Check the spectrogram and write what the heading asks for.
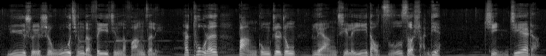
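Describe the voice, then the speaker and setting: A man narrating a spoken storybook in a measured, vivid way. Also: lowish voice.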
